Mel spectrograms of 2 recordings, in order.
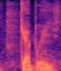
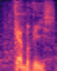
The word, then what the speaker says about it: Cabris: la prononciation du maire de Cabris, qui dit Cabris. Donc on dira Cabris,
